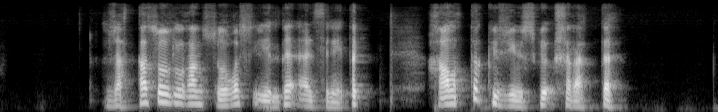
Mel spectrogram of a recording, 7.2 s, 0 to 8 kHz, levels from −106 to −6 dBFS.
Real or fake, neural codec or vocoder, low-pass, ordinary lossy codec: fake; codec, 44.1 kHz, 2.6 kbps, SNAC; 7.2 kHz; none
